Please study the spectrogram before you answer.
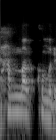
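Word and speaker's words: המקום: 여기는 하마콤으로 써놨는데 한마콤으로 읽으시면 됩니다. 자, 한마콤은 정관사 하에다가 마콤이라는 장소 명사가 붙는 것입니다. 그래서 이것을 읽을 때는 한마콤이라고 읽으시면 됩니다.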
